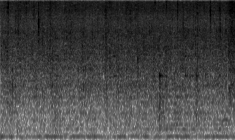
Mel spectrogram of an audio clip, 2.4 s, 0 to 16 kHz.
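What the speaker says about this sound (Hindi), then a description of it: "तकरीबन 3 से 4 मिनट के लिए भून लूँगी मसाले के साथ" Potatoes frying in a pan with salt, red chili flakes, red chili powder and turmeric give a steady, even sizzle throughout, with no talking.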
